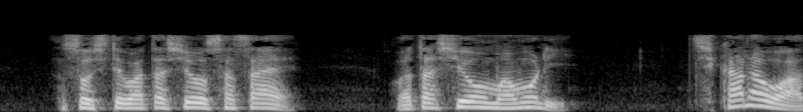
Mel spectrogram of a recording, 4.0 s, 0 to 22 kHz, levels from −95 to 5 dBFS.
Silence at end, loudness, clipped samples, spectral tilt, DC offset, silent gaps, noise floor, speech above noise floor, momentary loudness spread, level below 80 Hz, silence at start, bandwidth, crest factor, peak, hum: 0 s; -18 LUFS; under 0.1%; -7.5 dB/octave; under 0.1%; none; -68 dBFS; 51 dB; 13 LU; -64 dBFS; 0.3 s; 6.2 kHz; 16 dB; -2 dBFS; none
